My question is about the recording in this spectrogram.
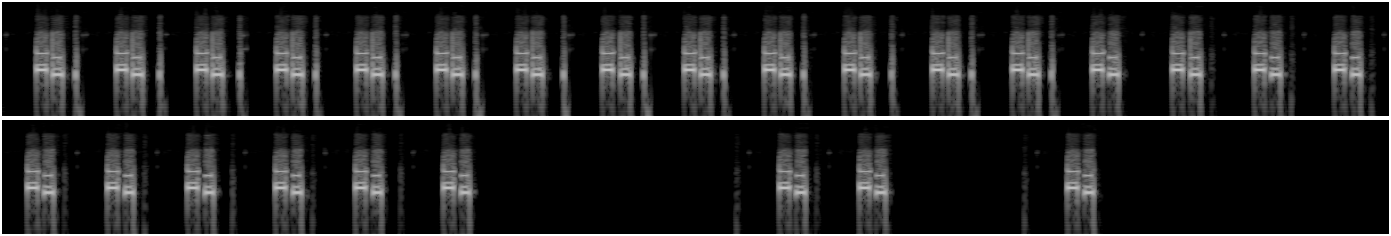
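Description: Video-call app's participant-leave chime, a short identical beep repeated more than twenty times in quick succession, then three more after a pause, as attendees drop out of the meeting.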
